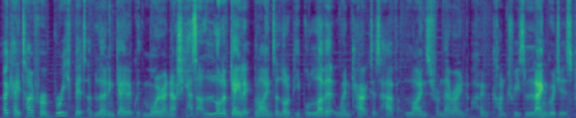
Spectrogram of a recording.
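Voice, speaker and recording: A man's voice: mid-range voice, brisk, few pauses, bright, forceful tone, soft background music. A man hosting a scripted game lore explainer, addressing viewers directly and with enthusiasm. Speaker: video host, game lore commentator.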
